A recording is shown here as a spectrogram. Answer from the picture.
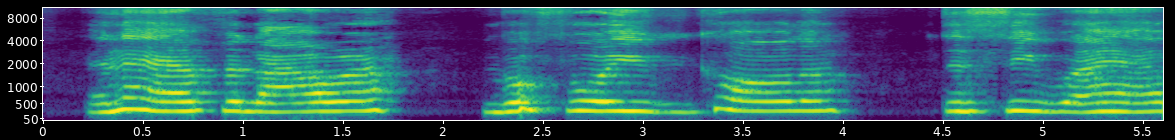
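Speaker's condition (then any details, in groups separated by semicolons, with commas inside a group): Cerebral palsy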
